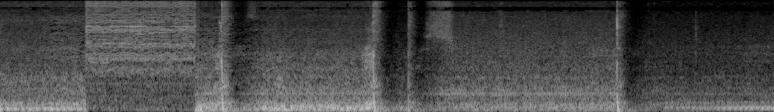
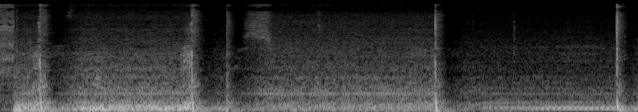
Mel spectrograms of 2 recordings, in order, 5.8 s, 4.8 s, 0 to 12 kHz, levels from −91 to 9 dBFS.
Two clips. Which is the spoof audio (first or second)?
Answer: first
